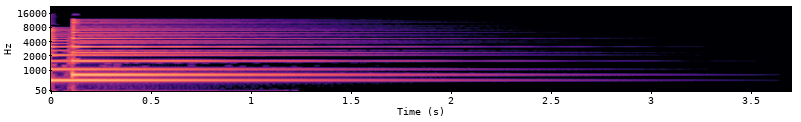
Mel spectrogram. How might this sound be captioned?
Simple Synth Jingle
A simple notification/jingle sound made with a synth plugin.
8-bit, arcade, chip, chippy, chiptune, jingle, retro, videogame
